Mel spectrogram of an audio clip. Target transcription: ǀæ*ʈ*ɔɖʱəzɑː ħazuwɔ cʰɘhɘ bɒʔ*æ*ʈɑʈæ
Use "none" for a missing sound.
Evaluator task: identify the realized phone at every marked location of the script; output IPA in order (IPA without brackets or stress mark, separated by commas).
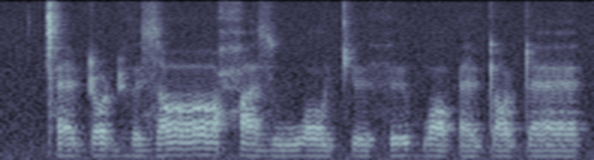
ʈ, æ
